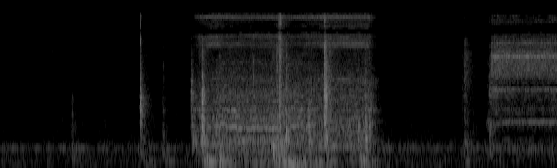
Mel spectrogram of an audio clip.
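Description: A disc spins with a soft whir inside an open player.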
